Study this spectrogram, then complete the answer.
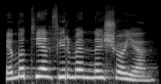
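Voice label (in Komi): "эм-ӧ тіян фирменнӧй сёян", Komi, female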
